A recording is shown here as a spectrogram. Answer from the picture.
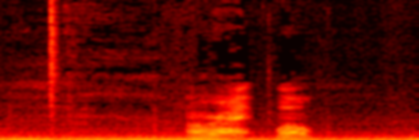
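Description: Honda ute's engine idling with a steady low hum, heard from inside the cabin.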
